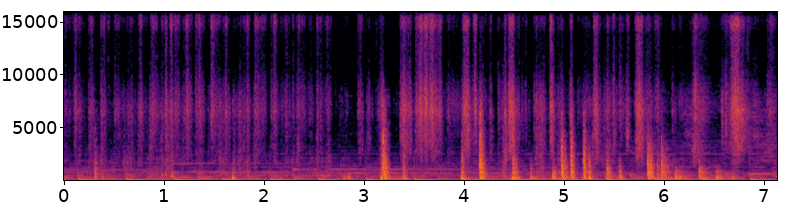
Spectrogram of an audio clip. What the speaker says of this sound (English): we're going to knock it back, which is basically knead it for another 30 seconds or so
